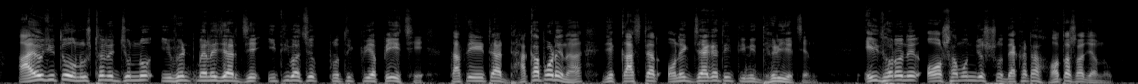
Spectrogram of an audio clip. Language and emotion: Bengali, angry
